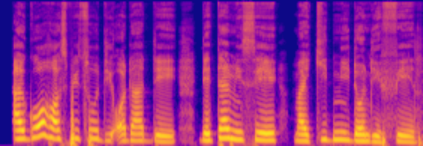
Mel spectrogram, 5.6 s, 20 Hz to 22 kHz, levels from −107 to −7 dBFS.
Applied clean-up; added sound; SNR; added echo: none; none; none; none.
